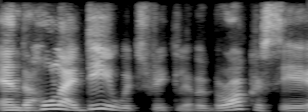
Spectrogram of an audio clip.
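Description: An unremarkable speaking voice with lively intonation is heard in a dry, close sound with no echo and a quiet background. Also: woman. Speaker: university professor. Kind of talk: academic interview.

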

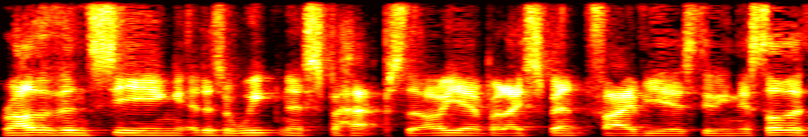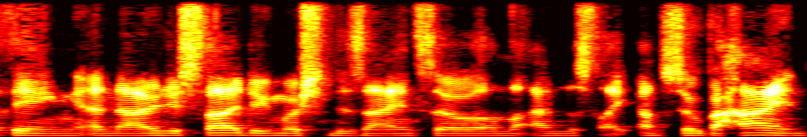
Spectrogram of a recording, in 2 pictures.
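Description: With a Liverpool accent, a man speaks at medium pitch in a monotone, flat intonation. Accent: Liverpool (Scouse) English. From Liverpool, England. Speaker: podcast host, motion designer. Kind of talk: casual chat.

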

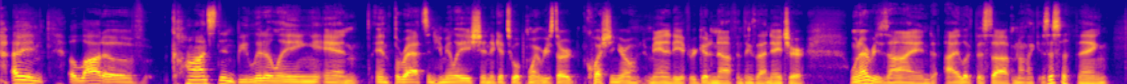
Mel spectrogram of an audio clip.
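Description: With an American accent, a man speaks at a moderate pace in a very deep, low voice with lively intonation. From Massachusetts. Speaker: author and positivity speaker. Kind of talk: interview conversation.

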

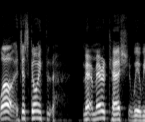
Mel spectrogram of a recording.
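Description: In a New York accent, a man speaks with a bright, sharp tone and lively intonation. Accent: New York American. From New York City. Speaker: university student. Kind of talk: casual chat.

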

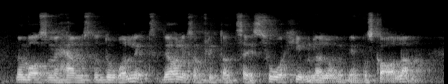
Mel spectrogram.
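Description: Over noticeable background noise and audible room echo, a man talks in a fairly low voice. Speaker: stroke survivor and former footballer. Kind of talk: interview. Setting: Skype call. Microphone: sometimes choppy line.

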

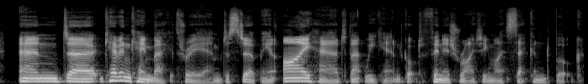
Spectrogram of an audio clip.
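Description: With a bright, sharp tone and very wide pitch swings, a man at fairly low pitch talks at a fairly quick pace with hardly any pauses. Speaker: podcast co-host. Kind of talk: casual chat.

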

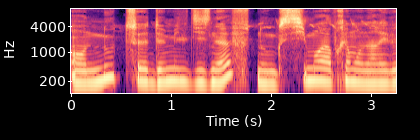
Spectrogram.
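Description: Noticeable background noise sits under this recording. A woman speaks at a medium pitch with fairly even intonation. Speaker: podcast storyteller. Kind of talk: personal testimony.

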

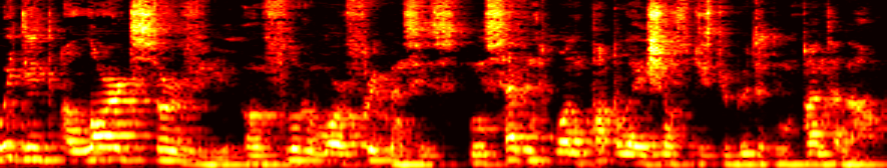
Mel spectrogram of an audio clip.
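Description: In a Brazilian accent, a man speaks with a fairly high pitch and lively intonation at a moderate pace. Audible room echo surrounds his voice. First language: Portuguese. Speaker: postdoctoral biologist. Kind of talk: interview, scientific explanation.

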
